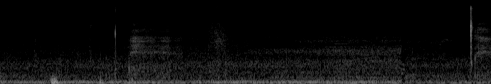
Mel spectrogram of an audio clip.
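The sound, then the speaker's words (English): A breathy nose blow with a few short snorting bursts of air, over a low steady background hum, with no talking. “Just blow my nose there.”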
